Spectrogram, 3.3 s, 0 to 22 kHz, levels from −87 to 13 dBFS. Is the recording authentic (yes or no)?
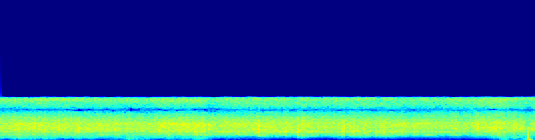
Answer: no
